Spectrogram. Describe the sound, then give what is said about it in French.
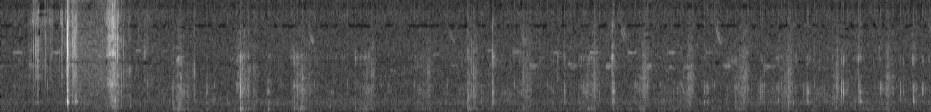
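Crisp bites into a raw vegetable, followed by steady crunchy chewing, a sharp snap near the start and then irregular crackling crunches continuing throughout with no talking. “doit craquer.”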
